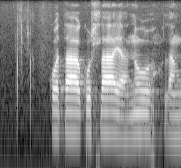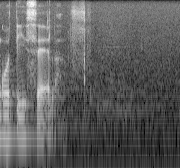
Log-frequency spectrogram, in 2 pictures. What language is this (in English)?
Tsonga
